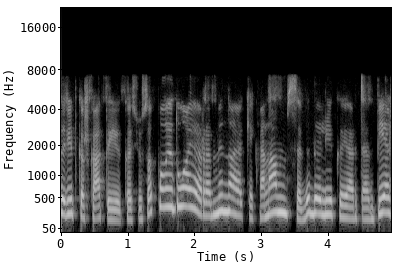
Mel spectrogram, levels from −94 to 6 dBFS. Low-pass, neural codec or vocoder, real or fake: 7.2 kHz; none; real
